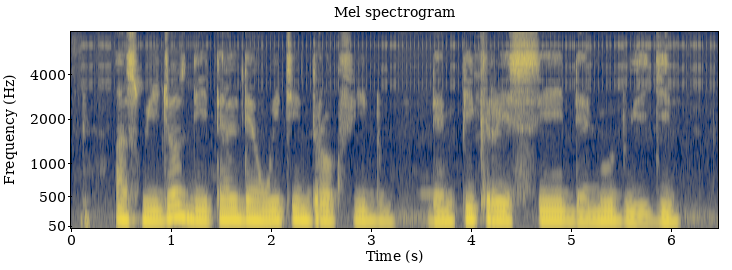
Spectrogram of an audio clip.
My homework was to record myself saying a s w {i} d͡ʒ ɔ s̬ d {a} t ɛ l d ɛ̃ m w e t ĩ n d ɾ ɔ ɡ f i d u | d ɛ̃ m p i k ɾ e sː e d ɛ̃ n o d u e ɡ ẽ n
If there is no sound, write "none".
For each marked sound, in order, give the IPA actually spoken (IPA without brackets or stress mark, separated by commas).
i, e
